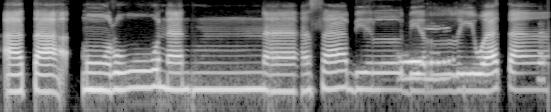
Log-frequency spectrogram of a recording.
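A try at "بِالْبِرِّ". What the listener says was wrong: Rohnya tipis. tipis. tipis aja. Tipis jangan panjang satu harokat aja.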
